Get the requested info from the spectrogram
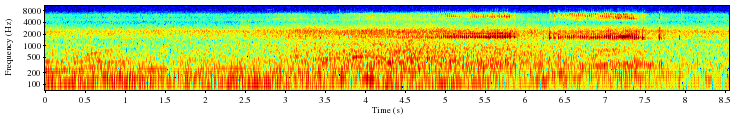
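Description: Steady road traffic and engine hum from vehicles moving along a busy city street. Two short high steady tones sound one after the other between about five and seven and a half seconds in.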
